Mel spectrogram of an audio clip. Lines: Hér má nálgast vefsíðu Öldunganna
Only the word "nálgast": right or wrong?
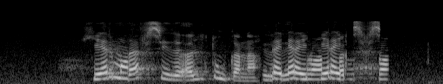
wrong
